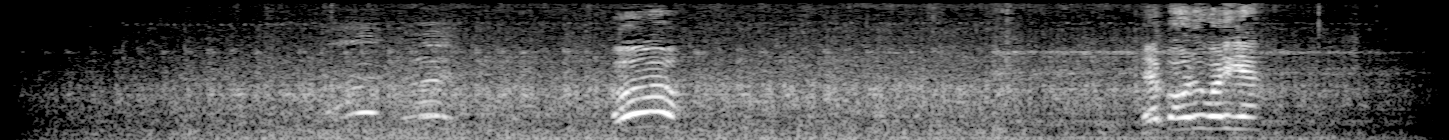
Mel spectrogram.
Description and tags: fishermen shouts India
India, shouts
